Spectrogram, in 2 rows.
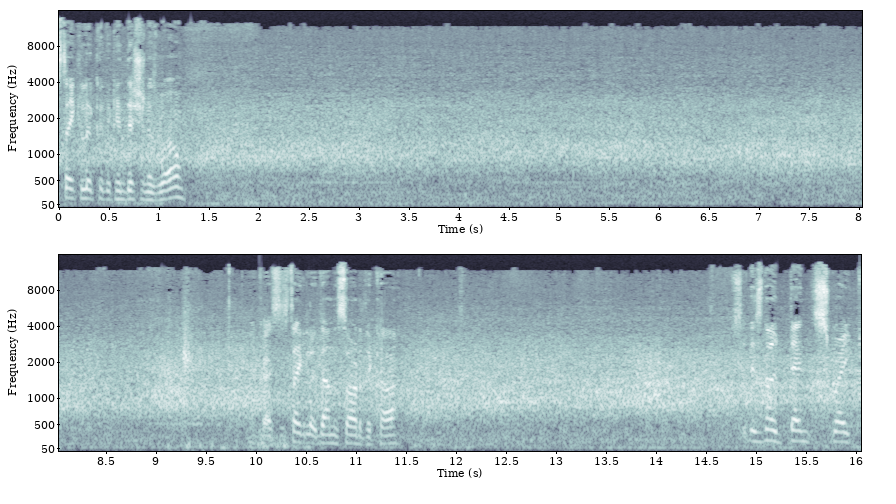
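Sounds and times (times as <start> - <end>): outdoor background rush: 0.0 - 16.0.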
